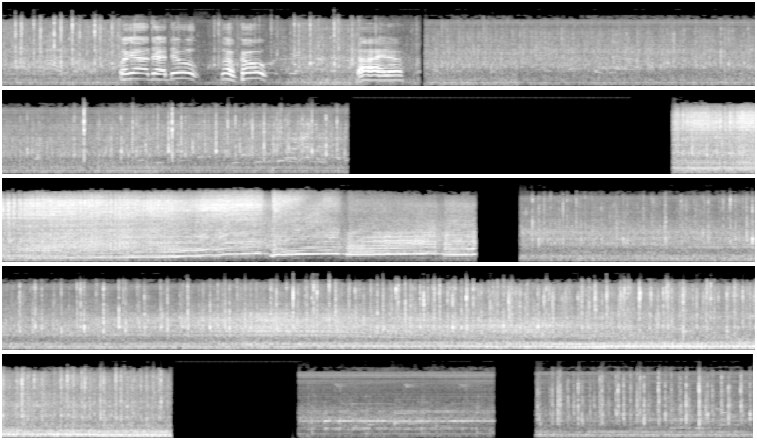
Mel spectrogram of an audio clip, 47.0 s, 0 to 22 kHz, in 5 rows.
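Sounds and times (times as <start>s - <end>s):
horses hooves clip-clopping on road: 0.0s - 13.8s, 25.3s - 39.8s, 44.3s - 47.0s
vehicle engine speeding up: 17.8s - 24.8s, 25.4s - 39.8s.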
